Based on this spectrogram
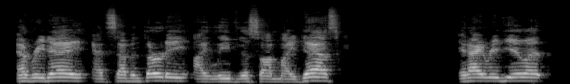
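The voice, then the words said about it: Voice slightly off, sounds unwell. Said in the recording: “my voice is a little off today. I've been under the weather”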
